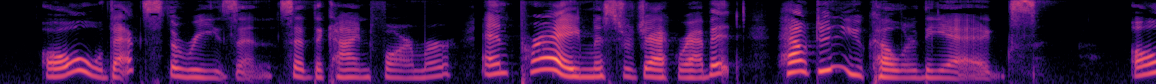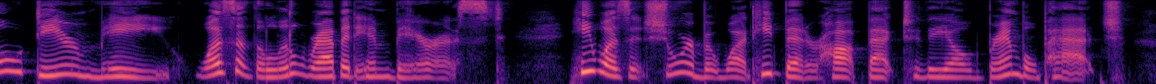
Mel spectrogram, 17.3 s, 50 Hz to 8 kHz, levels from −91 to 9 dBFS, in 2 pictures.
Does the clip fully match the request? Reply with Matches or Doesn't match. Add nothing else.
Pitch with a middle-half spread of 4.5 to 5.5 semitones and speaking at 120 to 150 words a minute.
Matches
